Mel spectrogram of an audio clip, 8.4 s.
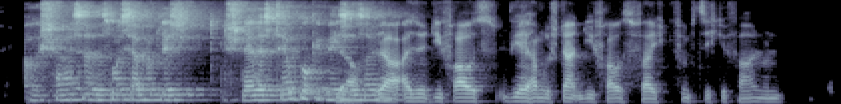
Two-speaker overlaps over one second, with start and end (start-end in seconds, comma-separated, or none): none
